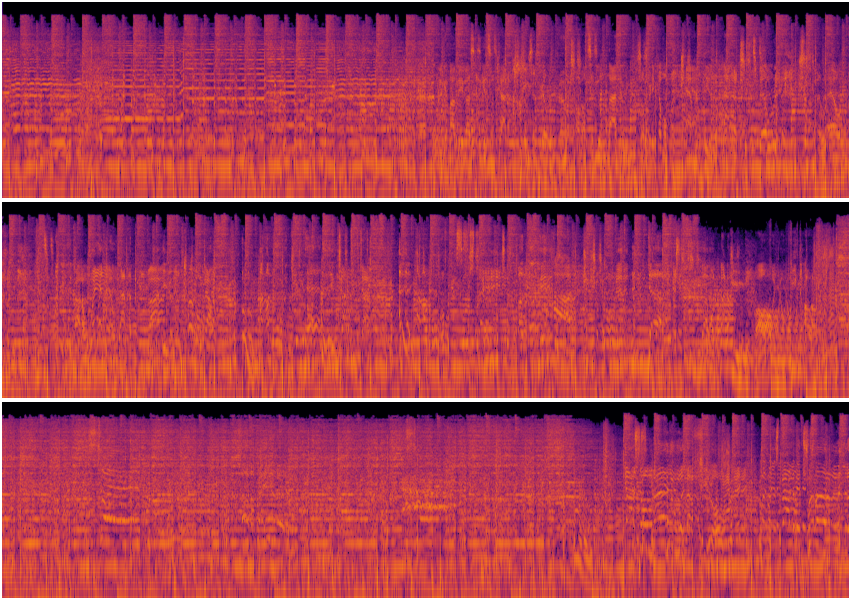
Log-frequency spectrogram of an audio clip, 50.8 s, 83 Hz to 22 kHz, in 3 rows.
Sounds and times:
Blues: 0.0s - 50.8s.

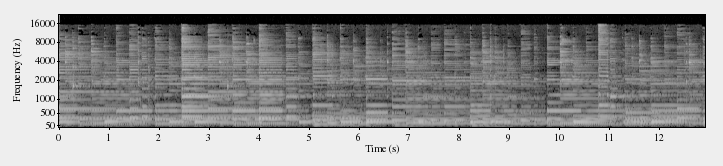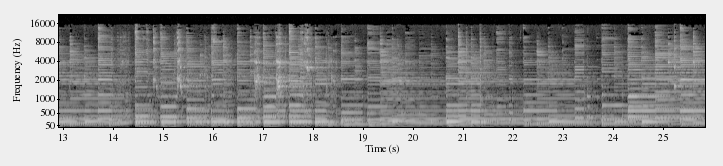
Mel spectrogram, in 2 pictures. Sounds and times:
Acoustic guitar: 0.0s - 25.8s.

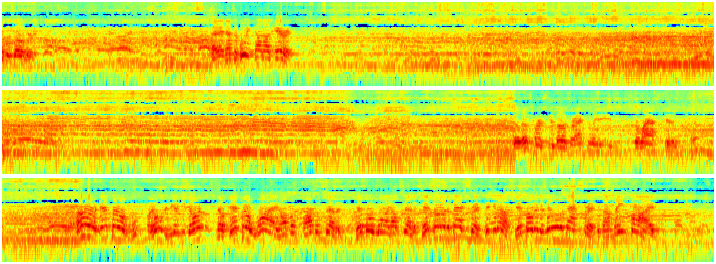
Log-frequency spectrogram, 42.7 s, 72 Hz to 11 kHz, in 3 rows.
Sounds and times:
Wind noise (microphone): 20.6s - 24.5s.

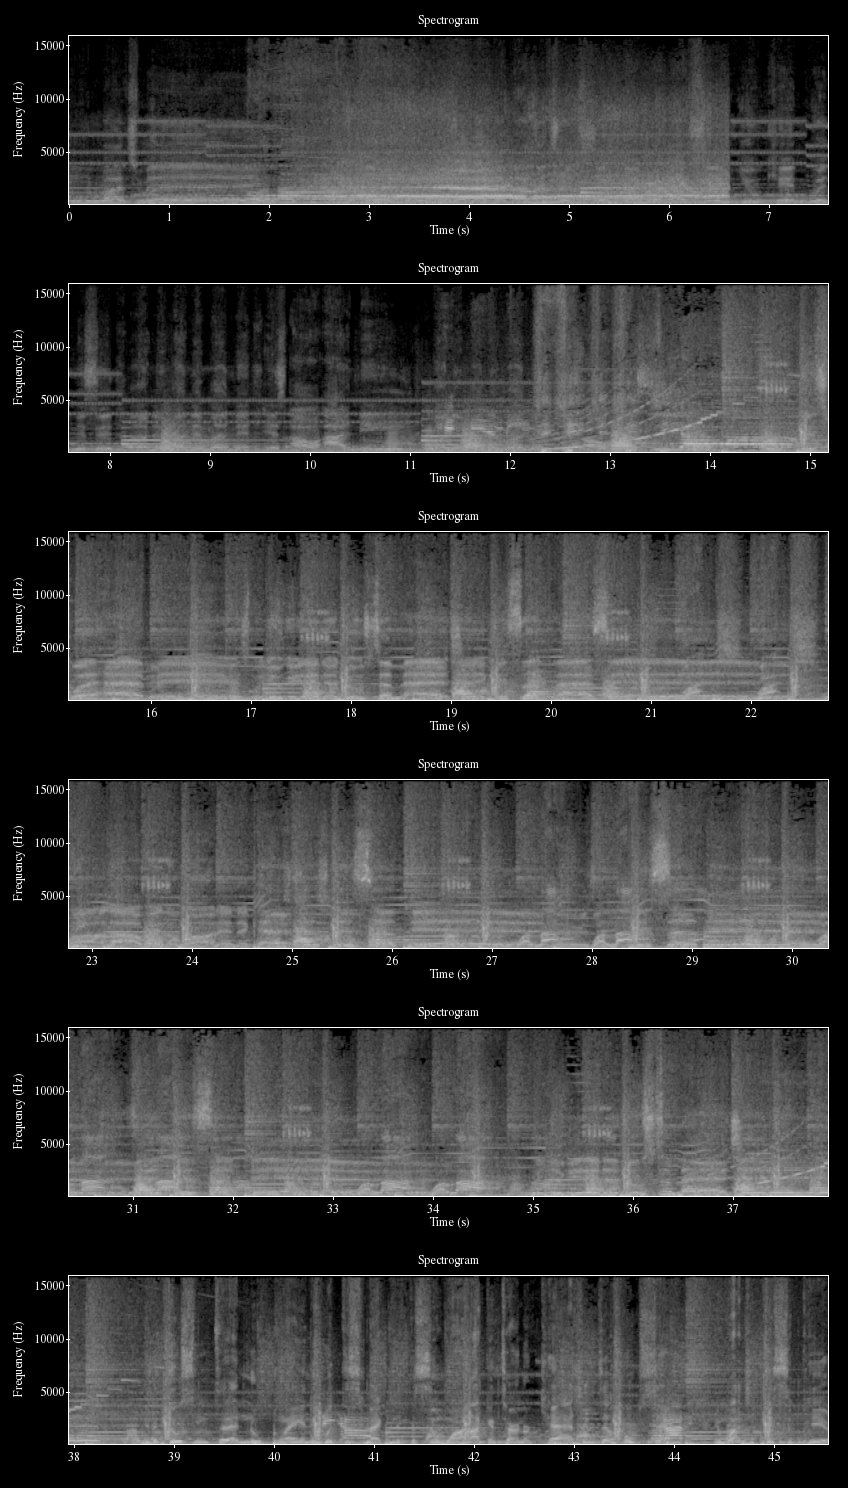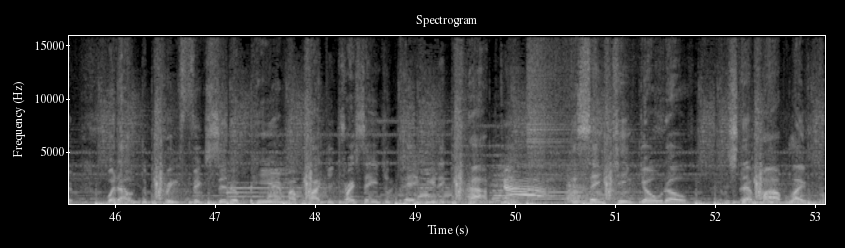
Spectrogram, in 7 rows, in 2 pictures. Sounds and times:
Music: 0.0s - 53.1s
Speech: 11.2s - 13.8s, 38.7s - 53.1s.

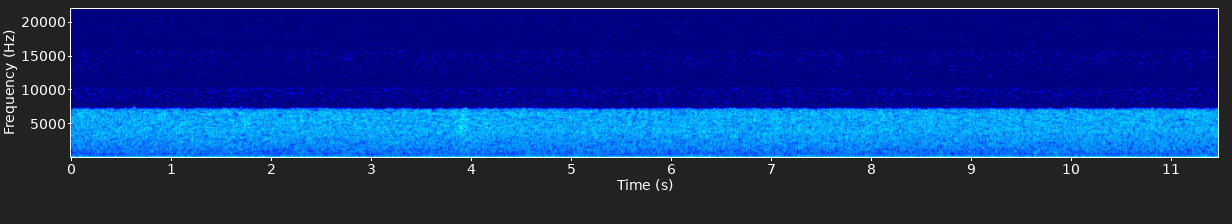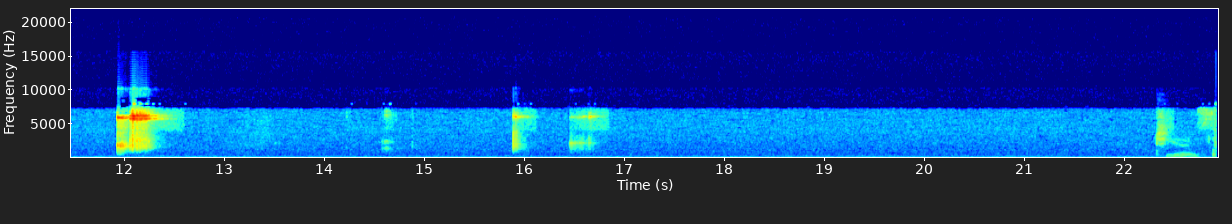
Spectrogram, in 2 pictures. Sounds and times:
Speech: 22.3s - 22.9s.

